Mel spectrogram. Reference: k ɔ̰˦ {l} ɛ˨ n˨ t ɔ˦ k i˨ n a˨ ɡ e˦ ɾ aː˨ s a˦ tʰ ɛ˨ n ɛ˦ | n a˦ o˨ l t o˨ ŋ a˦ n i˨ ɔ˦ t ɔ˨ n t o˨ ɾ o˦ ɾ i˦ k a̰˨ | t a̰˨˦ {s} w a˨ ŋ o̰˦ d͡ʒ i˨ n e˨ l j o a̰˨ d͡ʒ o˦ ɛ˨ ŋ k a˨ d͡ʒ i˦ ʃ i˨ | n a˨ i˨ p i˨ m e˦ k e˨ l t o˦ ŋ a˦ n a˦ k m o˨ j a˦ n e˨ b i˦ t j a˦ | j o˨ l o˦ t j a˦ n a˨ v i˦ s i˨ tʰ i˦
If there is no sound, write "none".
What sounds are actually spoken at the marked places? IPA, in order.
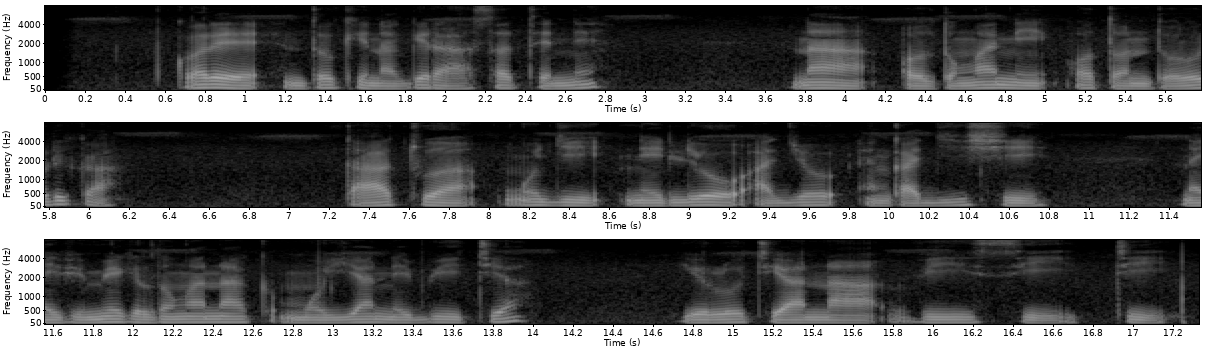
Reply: ɾ, t

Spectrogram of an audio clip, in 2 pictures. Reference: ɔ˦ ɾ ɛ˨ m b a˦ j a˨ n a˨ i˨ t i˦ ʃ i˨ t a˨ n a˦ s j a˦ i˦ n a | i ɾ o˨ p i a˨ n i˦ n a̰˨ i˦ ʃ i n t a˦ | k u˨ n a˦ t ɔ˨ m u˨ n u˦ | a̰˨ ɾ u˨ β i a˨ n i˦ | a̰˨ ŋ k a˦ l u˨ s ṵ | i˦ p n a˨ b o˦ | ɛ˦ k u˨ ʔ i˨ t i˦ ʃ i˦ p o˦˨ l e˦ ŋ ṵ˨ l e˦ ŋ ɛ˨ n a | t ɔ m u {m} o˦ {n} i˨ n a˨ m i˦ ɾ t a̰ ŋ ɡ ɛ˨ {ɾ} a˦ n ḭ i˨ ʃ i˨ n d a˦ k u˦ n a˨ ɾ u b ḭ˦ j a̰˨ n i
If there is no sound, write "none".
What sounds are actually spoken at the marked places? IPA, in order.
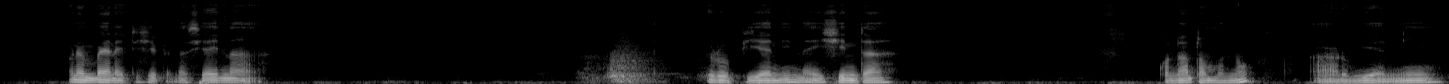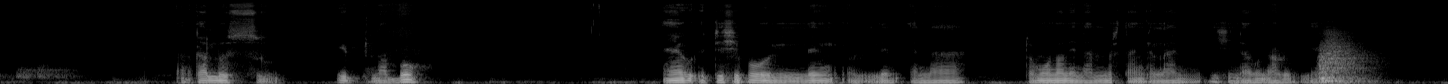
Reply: n, n, l

